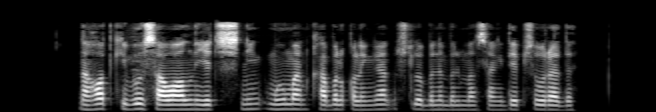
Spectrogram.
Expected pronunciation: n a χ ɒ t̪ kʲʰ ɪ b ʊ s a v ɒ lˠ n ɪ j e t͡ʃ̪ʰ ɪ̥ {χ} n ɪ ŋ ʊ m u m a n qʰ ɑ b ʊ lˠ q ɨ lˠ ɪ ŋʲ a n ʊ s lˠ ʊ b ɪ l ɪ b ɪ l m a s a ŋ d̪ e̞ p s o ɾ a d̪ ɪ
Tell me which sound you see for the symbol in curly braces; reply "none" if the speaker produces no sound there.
ʃ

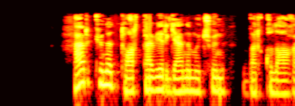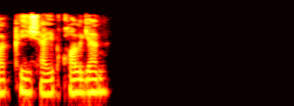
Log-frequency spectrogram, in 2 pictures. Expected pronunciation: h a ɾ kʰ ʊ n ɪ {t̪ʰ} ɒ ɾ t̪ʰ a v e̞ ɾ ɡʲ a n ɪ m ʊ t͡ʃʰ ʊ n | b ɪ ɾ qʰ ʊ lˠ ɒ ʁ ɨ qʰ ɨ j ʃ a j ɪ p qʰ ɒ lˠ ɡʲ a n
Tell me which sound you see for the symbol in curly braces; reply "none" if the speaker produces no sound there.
t̪ʰ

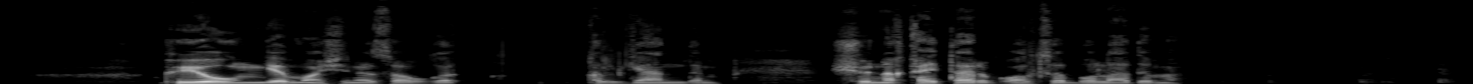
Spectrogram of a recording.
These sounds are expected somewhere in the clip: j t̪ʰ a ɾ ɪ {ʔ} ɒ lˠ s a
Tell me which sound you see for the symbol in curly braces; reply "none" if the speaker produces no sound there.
p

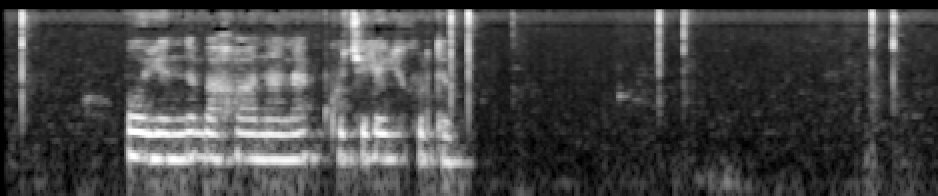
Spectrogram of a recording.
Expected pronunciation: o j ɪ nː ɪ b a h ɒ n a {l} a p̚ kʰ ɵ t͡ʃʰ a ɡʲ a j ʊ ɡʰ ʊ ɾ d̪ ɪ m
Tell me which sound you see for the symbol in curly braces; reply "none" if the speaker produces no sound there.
l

